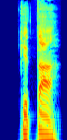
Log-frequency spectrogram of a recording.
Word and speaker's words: kita: The next word is kita. Kita. Kita. Kita is spelled as K-I-T-A.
